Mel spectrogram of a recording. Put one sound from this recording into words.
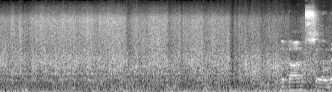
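Rocks and rubble pour down with a loud rattling rush.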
